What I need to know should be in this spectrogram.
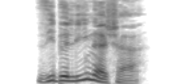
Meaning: inflection of sibyllinisch: 1. strong/mixed nominative masculine singular 2. strong genitive/dative feminine singular 3. strong genitive plural
- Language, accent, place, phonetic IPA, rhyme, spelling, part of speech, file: German, Germany, Berlin, [zibʏˈliːnɪʃɐ], -iːnɪʃɐ, sibyllinischer, adjective, De-sibyllinischer.ogg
